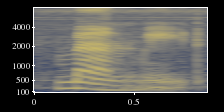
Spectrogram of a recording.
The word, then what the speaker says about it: man-made: Man-made, this is an adjective, so it's on made.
